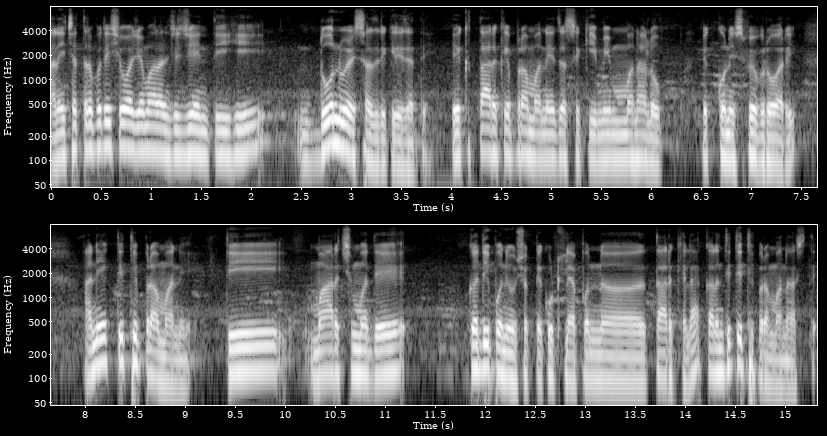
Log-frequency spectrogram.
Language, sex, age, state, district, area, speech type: Marathi, male, 30-45, Maharashtra, Osmanabad, rural, spontaneous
